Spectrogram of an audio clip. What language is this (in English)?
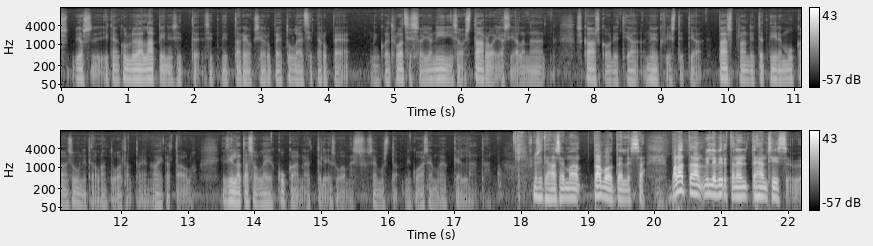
Finnish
